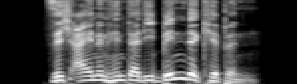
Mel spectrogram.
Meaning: to knock back a drink
- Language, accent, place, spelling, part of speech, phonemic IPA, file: German, Germany, Berlin, sich einen hinter die Binde kippen, verb, /zɪç ˈaɪ̯nən ˈhɪntɐ diː ˈbɪndə ˈkɪpn̩/, De-sich einen hinter die Binde kippen.ogg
